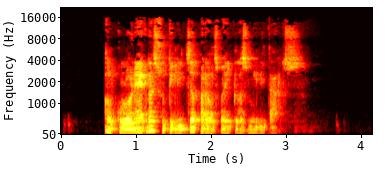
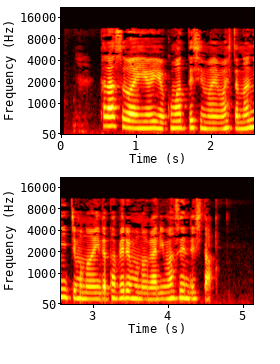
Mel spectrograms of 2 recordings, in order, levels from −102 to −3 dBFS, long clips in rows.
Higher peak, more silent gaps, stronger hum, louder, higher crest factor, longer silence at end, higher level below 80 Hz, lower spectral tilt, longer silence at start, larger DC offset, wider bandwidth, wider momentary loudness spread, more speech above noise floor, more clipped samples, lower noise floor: first, -2 dBFS vs -6 dBFS; neither; neither; first, -22 LUFS vs -27 LUFS; about the same, 22 dB vs 22 dB; first, 0.9 s vs 0.55 s; about the same, -62 dBFS vs -66 dBFS; about the same, -4.5 dB/octave vs -3.5 dB/octave; about the same, 0.6 s vs 0.55 s; neither; first, 16 kHz vs 11.5 kHz; first, 16 LU vs 8 LU; first, 52 dB vs 31 dB; neither; first, -75 dBFS vs -57 dBFS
